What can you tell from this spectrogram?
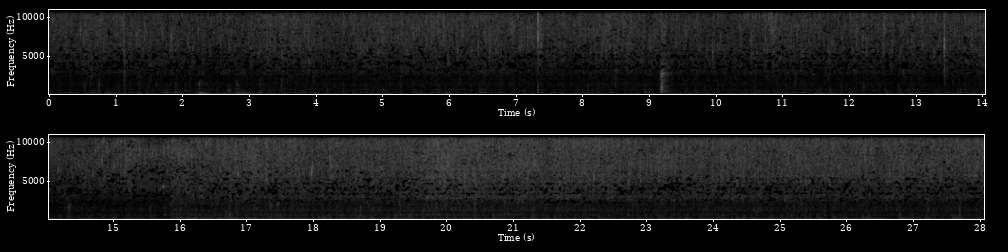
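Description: Flour-and-egg-coated pork chop frying in hot oil: a steady sizzle with a few sharp pops in the first half, growing a little louder just past halfway.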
